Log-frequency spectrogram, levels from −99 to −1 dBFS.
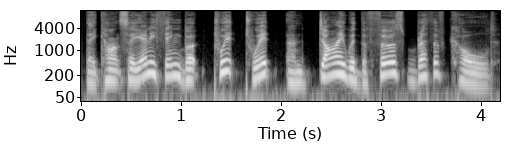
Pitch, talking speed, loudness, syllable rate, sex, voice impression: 165 Hz, 215 wpm, -18 LUFS, 4.3 syllables/s, male, masculine, adult-like, tensed, powerful, bright, slightly halting, raspy, cool, friendly, wild, lively, intense, sharp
